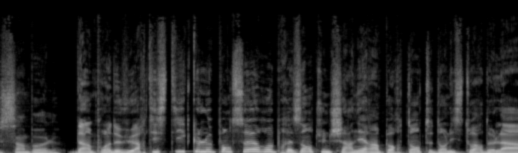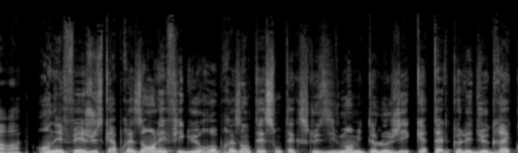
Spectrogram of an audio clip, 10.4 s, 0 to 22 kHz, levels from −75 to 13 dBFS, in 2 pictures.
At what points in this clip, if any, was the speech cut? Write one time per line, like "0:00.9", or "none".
0:05.5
